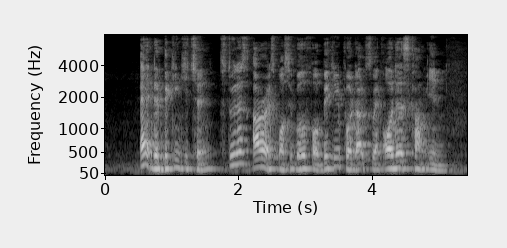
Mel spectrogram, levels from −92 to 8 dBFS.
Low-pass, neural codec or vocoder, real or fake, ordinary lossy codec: none; codec, 16 kHz, 16 kbps, FreqCodec, larger model; fake; none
